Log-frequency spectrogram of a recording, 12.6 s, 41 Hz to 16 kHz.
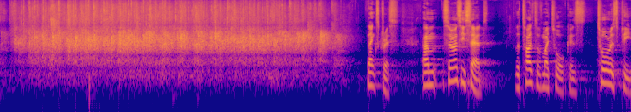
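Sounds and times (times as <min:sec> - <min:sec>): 
audience applause: 0:00.0 - 0:07.1
speech: 0:07.4 - 0:12.6.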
